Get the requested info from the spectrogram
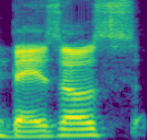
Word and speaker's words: Bezos: I say Bezos.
